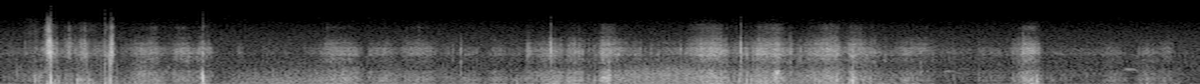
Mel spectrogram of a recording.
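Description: Snow hissing and scraping under a rider sliding down an off-piste powder slope, coming and going unevenly as they turn. Several sharp knocks break through it, the loudest about half a second and a second in, with others near two seconds and about ten seconds in.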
